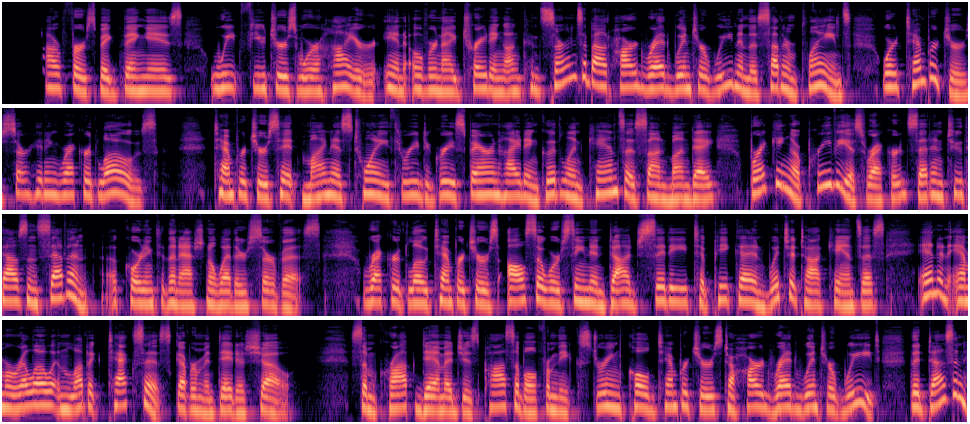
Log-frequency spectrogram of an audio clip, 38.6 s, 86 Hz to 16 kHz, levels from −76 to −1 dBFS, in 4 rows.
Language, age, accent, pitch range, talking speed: English, 50-69, American, 160-195 Hz, 145 wpm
